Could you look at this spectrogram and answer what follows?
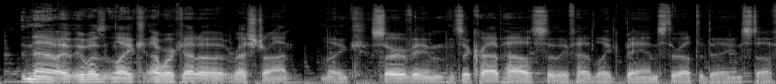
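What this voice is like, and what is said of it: Groggy, worn-out voice. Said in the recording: “my voice voice is like super groggy right now ... I probably sound dead ... my voice is a little messed up”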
